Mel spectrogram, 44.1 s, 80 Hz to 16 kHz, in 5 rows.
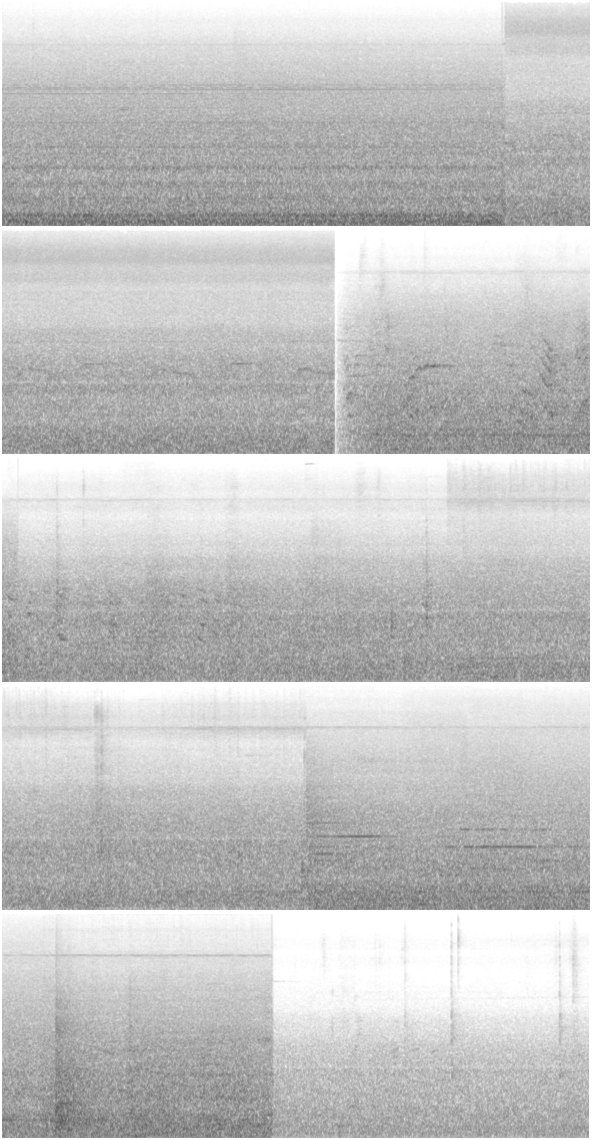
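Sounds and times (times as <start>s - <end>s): machinery hum and hiss: 0.0s - 44.0s.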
